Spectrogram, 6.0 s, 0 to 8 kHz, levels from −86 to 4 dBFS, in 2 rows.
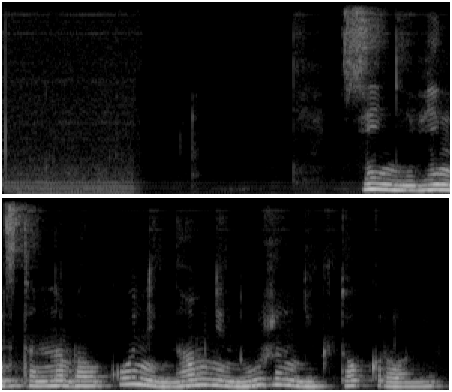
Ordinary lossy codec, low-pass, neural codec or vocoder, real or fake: none; none; none; real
